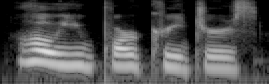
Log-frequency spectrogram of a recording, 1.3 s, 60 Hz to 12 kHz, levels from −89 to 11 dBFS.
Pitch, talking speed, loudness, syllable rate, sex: 190 Hz, 180 wpm, -17 LUFS, 5.7 syllables/s, female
